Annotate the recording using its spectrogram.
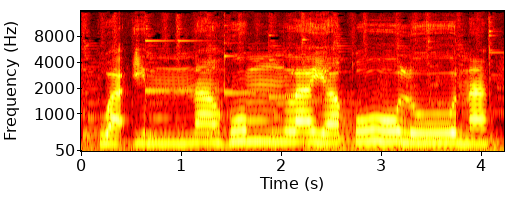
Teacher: hukum bacaan izhar syafawi ini juga dibaca dengan jelas, tidak usah didengungkan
